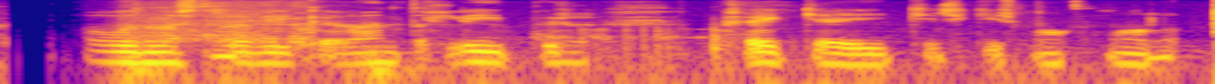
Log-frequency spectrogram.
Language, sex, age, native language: Icelandic, other, 60-69, Icelandic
